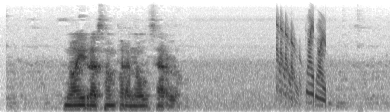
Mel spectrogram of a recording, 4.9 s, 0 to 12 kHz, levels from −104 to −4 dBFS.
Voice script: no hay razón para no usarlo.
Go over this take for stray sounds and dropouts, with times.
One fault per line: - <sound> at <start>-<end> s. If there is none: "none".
- chirp at 3.4-4.2 s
